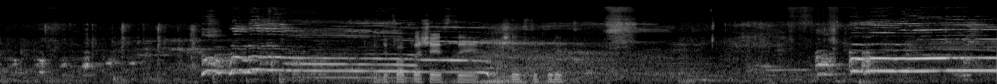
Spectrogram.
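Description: Two roosters crow at a national poultry exhibition hall, loud drawn-out calls rising over crowd murmur, with someone talking nearby and other birds clucking in the background.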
